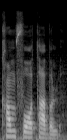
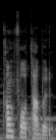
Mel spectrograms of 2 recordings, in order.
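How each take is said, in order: First: It is said with a Japanese-style pronunciation. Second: It is said with a Japanese-style pronunciation.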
